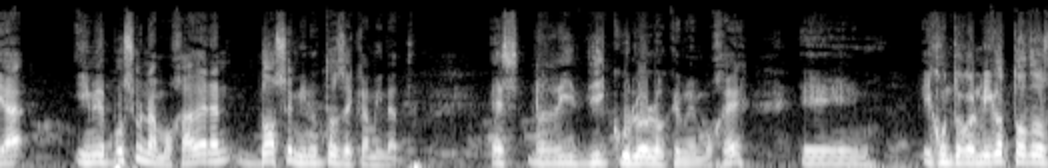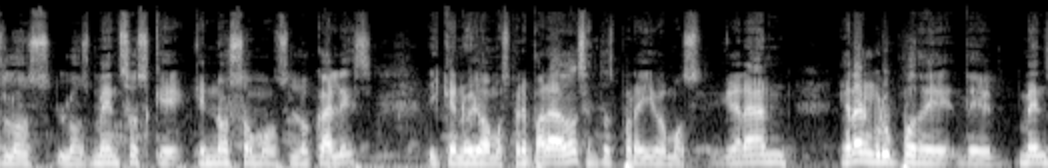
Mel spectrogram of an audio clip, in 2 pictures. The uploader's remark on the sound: Live From The Open 151.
